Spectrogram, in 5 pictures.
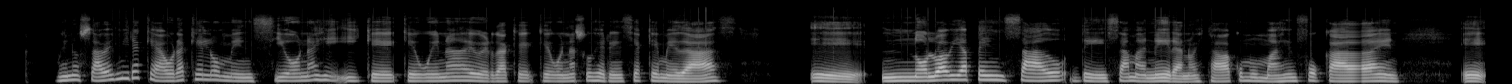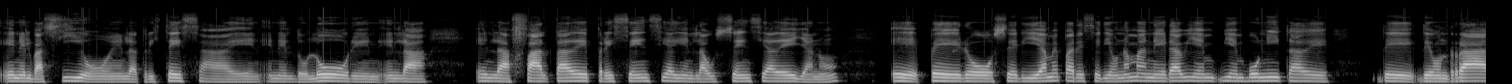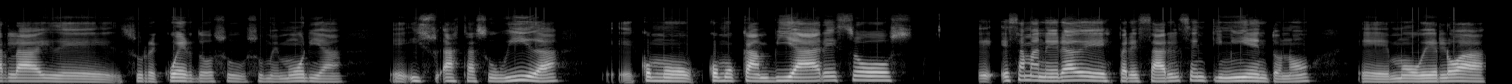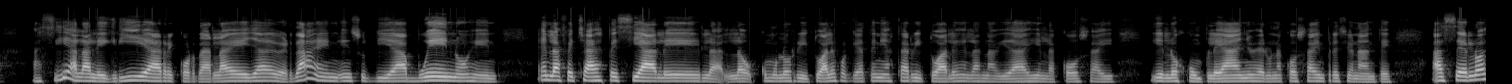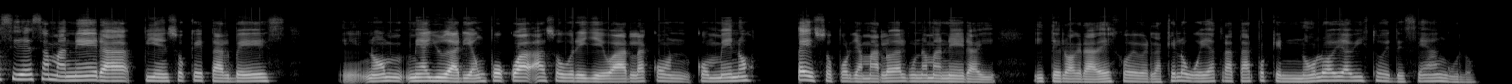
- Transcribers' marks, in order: distorted speech
- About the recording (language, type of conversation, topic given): Spanish, advice, ¿Cómo puedo encontrar sentido y propósito después de perder a alguien cercano y atravesar el duelo?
